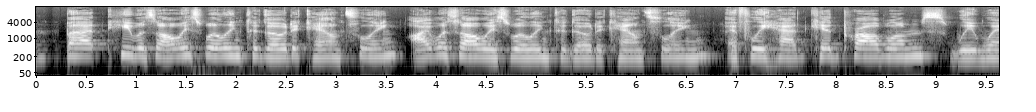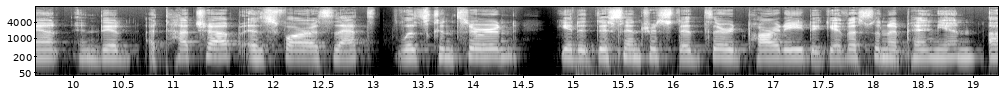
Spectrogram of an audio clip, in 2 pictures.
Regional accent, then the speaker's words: Zimbabwe; When I was a little girl, I grew up in Africa. My parents were missionaries, and we were in what was then Southern Rhodesia, which is now Zimbabwe.

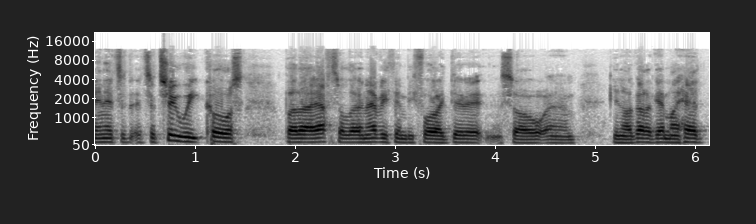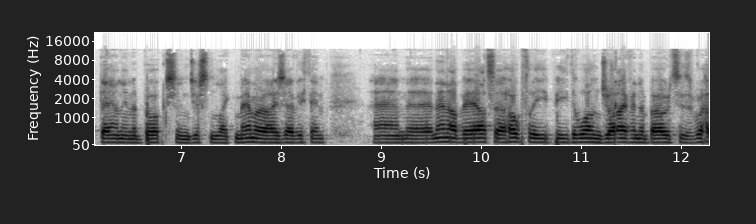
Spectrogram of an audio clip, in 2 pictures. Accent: England, United Kingdom; moved away; I mean, I'm English, so, you know, I spent years in England freezing cold, you know.

